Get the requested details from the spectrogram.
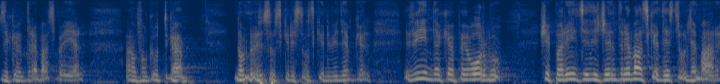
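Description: A man speaks fairly slowly, his pitch high, with the background quiet. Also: ordinary pitch variation. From Romania, Mureș county; Romania. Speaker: pastor. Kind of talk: testimony. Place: church. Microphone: podium.

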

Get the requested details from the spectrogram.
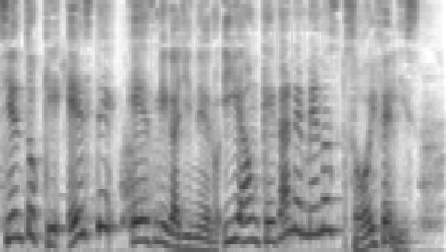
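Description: A man talks over noticeable background noise. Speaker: podcast host reading a book aloud. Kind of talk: reading aloud.

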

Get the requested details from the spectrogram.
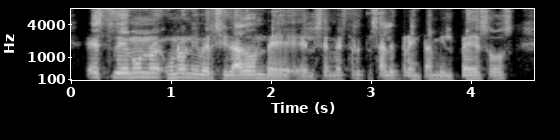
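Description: A man with lively intonation keeps a moderate pace, captured on a very clean recording against a silent background. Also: dry, close sound with no echo. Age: 40s. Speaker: radio host and chef. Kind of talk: casual radio monologue. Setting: radio studio booth. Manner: animated, halting with repetitions.

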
